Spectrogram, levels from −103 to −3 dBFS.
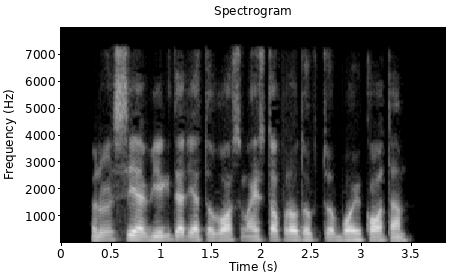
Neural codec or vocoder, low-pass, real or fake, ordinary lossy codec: codec, 16 kHz, 4 kbps, X-Codec, HuBERT features, trained on LibriSpeech; 7.2 kHz; fake; MP3, 64 kbps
